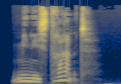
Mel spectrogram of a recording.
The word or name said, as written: ministrant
